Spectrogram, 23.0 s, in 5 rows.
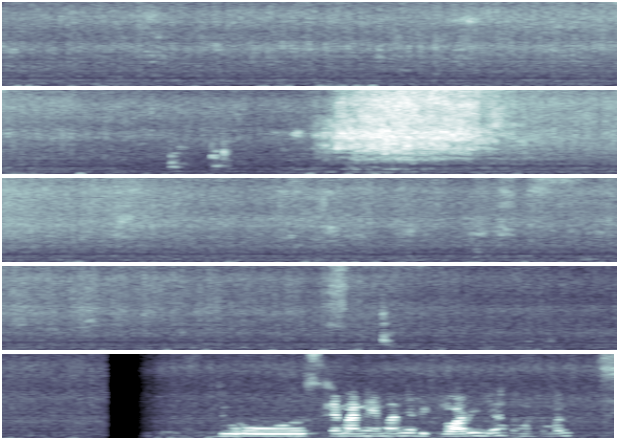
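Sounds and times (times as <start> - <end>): sambal sizzling in hot oil: 0.0 - 18.0.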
